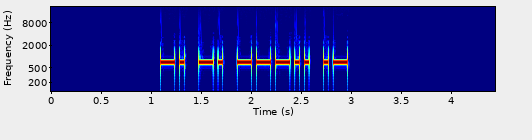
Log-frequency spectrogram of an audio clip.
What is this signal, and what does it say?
Morse code, heard as a keyed tone, about 25 wpm, 700 Hz. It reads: NN8A
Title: Common Cut Numbers - 4-Digit 25wpm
